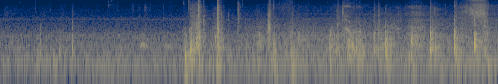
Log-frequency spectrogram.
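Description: A low outdoor hush, then from about two seconds in a run of sharp clicks and knocks: a car door being handled and opened, with footsteps.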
